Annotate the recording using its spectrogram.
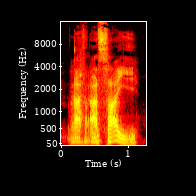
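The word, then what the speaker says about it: açaí: Aisha. Aishai. – Acai. – Acai. Aisha-Geschmack. Ich dachte, hä, was ist das denn? Ayran-Geschmack oder Aiwa-Geschmack vielleicht. Ich dachte, das, das, das C mit dem Nupsi drunter spricht man äh, SCH aus. Aber das I mit dem, mit dem Akzent spricht man, glaube ich, separat. Acai. – Vielleicht ist es Acai, Asai, irgendwie so.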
